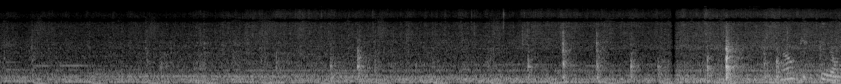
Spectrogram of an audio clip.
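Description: Egg and rice sizzling in a frying pan over a gas flame, stirred and scraped with a wooden spatula. There are scattered clicks of the spatula against the pan, and a sharper knock about seven seconds in.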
